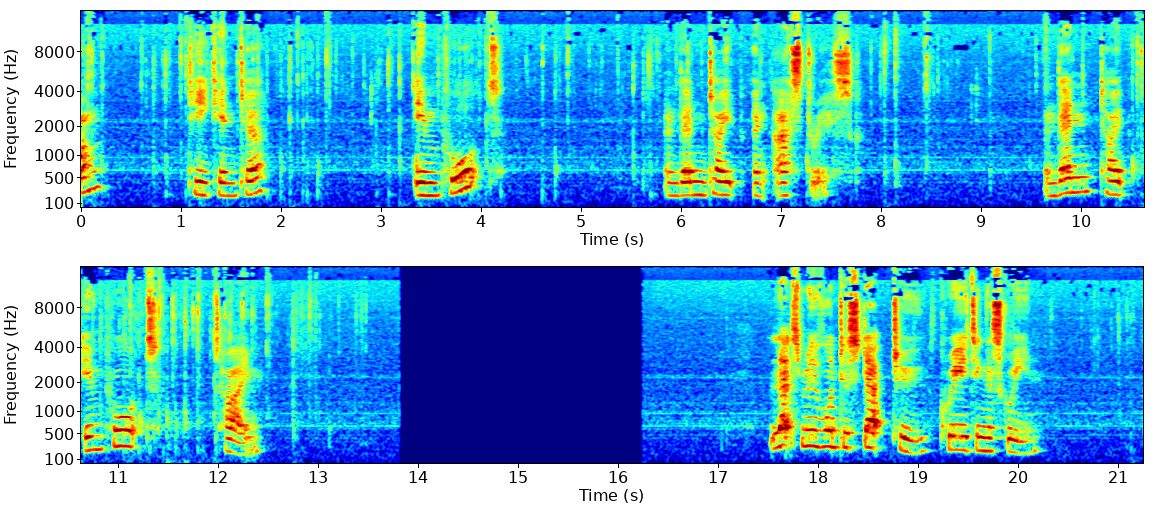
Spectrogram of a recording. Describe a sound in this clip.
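A boy speaks calmly into a close microphone, in short phrases with pauses.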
